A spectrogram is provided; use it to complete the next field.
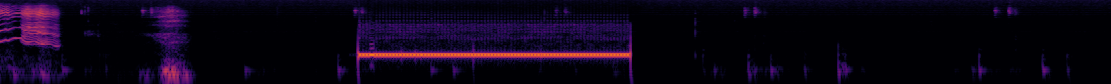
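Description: A single loud, steady telephone ringing tone of an outgoing call to the Honolulu Habitat for Humanity ReStore, a flat electronic buzz lasting about two seconds, with scattered faint clicks and brief noises before and after it.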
